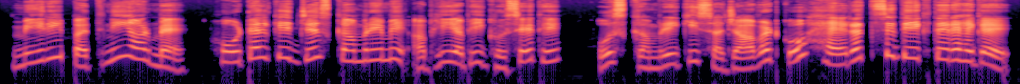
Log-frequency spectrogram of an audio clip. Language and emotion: Hindi, surprised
